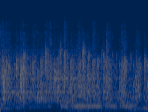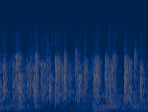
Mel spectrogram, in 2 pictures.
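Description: A church audience claps steadily for several seconds, giving applause to the Lord, a dense, crackling patter of many hands over a low sustained hum, with no voices standing out.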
